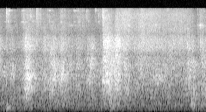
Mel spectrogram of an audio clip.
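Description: A cloth wiping a chalkboard: uneven rubbing strokes, the plainest about half a second and about two seconds in.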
